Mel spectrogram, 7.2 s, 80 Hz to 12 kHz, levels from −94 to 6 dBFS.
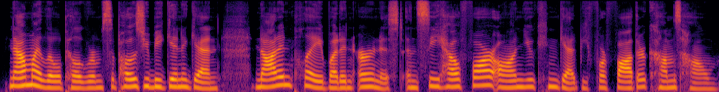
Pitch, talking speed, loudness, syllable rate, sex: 205 Hz, 215 wpm, -19 LUFS, 5.6 syllables/s, female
